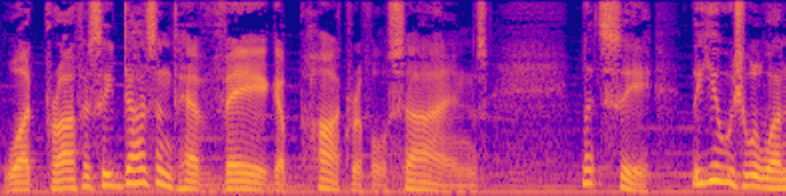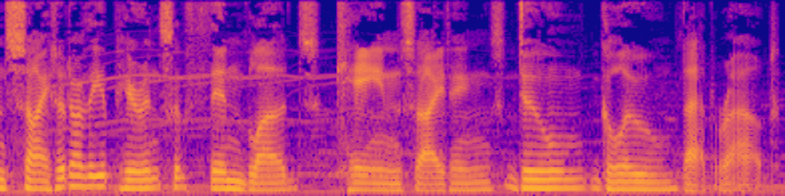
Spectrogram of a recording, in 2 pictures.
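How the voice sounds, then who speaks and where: A centuries old vampire professor from a video game, super expressive, skeptical, kinda snooty and lecturing, faint music behind. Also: male voice, mid-range voice, slow pace. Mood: wry disdain. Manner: articulate, lecturing, wry, pedantic. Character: centuries-old male vampire scholar, erudite, skeptical, dryly condescending. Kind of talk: video game dialogue acting.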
